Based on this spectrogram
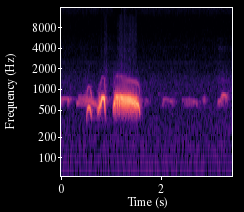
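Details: Urging decoy call of a spotted dove: two rising short hoots lead into a long buzzy, vibrating coo, followed by soft faint notes.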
